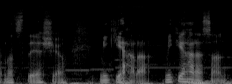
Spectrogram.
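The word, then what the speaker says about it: 美樹原: Mikihara. That's why. I'm wrong. I had her name wrong. That's the issue. Mikihara.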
